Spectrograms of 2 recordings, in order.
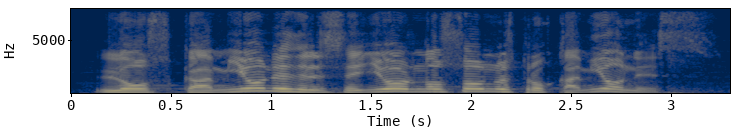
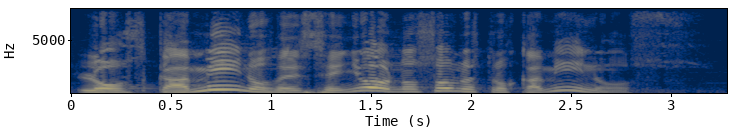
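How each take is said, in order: First: Camiones said for caminos, a bit louder; mock blooper reading. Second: Said in the usual way. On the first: Priest imitating a lector's misreading camiones. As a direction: recite the slip camiones with lector confidence. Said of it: "Esto también es verídico".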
